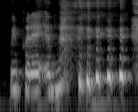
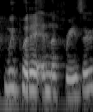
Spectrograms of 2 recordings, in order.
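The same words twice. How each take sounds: First: Slow words through laughter; laughing. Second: Said in the usual way. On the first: Real, not acted. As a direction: laugh while saying it. Laughing mid-sentence.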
